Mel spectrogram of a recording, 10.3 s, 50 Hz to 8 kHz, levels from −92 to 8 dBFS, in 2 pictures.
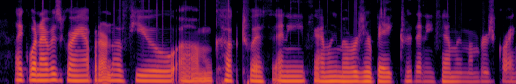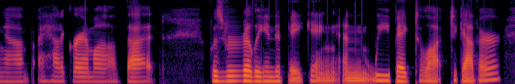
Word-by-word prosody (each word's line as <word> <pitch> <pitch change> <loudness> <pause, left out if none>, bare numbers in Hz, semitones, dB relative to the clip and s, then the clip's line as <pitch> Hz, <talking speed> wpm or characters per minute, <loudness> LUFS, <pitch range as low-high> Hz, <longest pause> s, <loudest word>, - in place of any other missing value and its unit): like, 200 -1 0
when 200 -1 +6
I 190 - +6
was 200 -1 0
growing 180 -1 +3
up 185 - 0
I - - 0
don't - - +3
know 190 - 0
if 185 +1 -5
you, 175 -2 +2
um, 85 +1 0
cooked 180 - -2
with 170 -3 +2
any 170 0 +1
family 160 +1 +2
members, 160 0 +2
or 160 - +4
baked 155 0 -1
with 165 0 -7
any 160 -1 -8
family 155 0 -4
members 155 +1 -10
growing 155 +1 -8
up, 155 0 -8
I - - -10
had 165 -1 -7
a - - -9
grandma 155 -1 -3
that 155 +1 0 0.6
was 170 -1 +2
really 175 -1 +4
into 165 0 +1
baking, 90 +1 -2
and 95 0 0
we 185 -1 +2
baked 160 -3 +2
a - - -4
lot 85 0 +1
together, 90 - +1
160 Hz, 235 wpm, -30 LUFS, 155-175 Hz, 0.6 s, when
